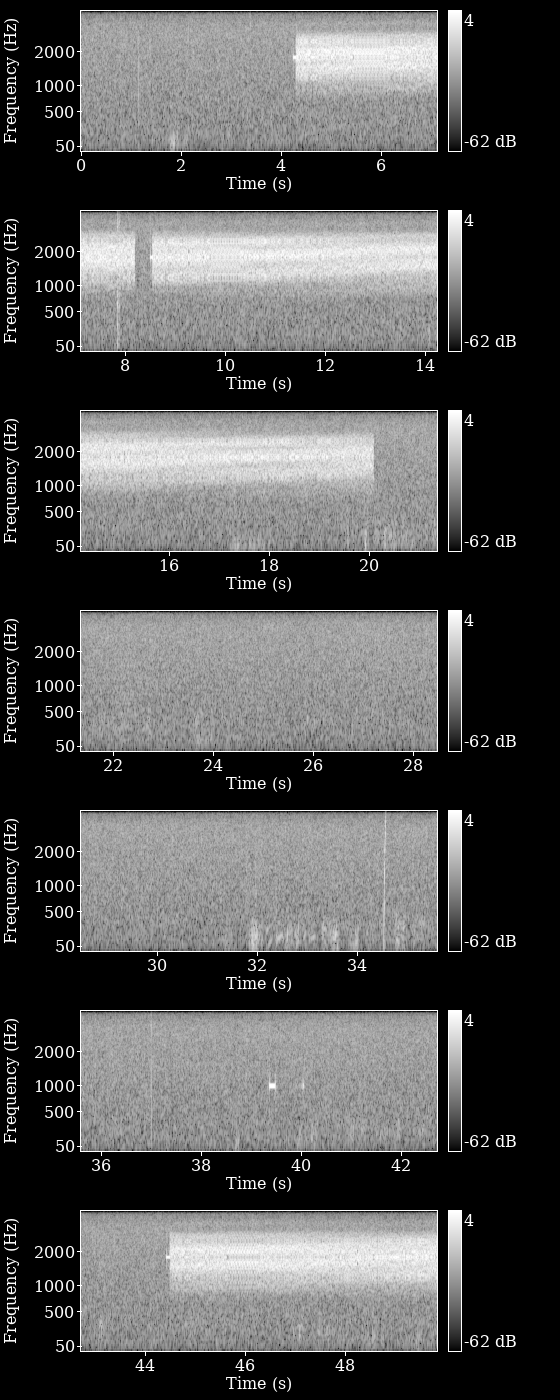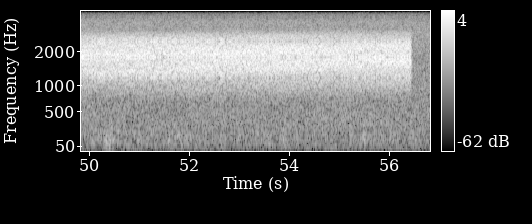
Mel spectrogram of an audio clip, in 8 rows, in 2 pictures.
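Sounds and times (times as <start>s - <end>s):
PSK digital modem signal at 1200 baud: 4.2s - 20.1s, 44.4s - 56.5s.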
